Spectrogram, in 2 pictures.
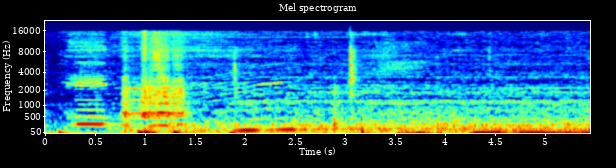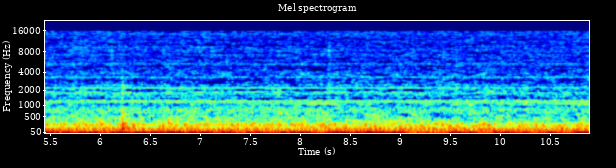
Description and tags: A server starting up.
